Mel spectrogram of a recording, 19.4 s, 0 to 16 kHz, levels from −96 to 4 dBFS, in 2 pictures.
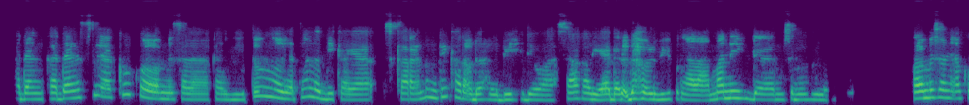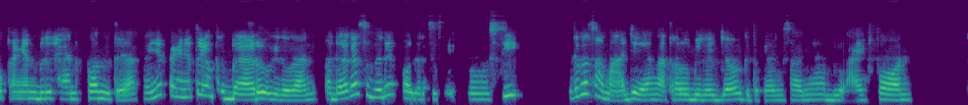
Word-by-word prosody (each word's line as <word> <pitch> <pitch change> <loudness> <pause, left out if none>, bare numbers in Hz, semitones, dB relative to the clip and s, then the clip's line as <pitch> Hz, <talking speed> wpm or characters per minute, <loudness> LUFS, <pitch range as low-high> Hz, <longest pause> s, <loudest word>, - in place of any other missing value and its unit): kadang-kadang 215 +3 +1
sih 345 -1 -5
aku 335 +7 -3
kalau 255 -7 +4
misalnya 100 - -2
kayak 200 -1 -4
gitu 190 +1 -5 0.2
melihatnya 255 +2 +1
lebih 205 -3 0
kayak 190 -1 -1
sekarang 205 0 -2
tuh 280 - -3
mungkin 290 +4 -2
karena 255 -4 +1
udah 200 0 0
lebih 190 +2 0
dewasa 185 +2 -3
kali 210 -2 +2
ya 195 - +4
dan 195 - +6
udah 220 +1 +5
lebih 195 +1 0
pengalaman 185 +3 +2
nih 250 - +4
dari 195 -2 -2
sebelum-sebelum. 190 -2 -4 0.8
Kalau 235 +1 +7
misalnya 260 -1 +2
aku 250 - -3
pengen 235 0 -1
beli 225 +1 +1
handphone 215 +2 +2
gitu 210 - -1
ya 190 - 0
kayaknya 235 +11 -2
pengennya 285 -4 -1
tuh 400 - +3
yang 340 - 0
terbaru 210 -2 +5
gitu 180 -2 +2
kan 175 +1 +2 0.2
padahal 210 +3 +2
kan 375 - +1
sebenarnya 315 +3 0
kalau 235 - +2
dari 200 - -7
sisi 205 - -11 0.2
fungsi, 205 +9 -2 0.6
itu - - -3
kan 395 - +4
sama 245 -8 -1
aja 220 - +3
ya 185 -2 +2
nggak 190 - -2
terlalu 190 0 0
beda 180 - -2
jauh 185 +2 +2
gitu 185 -4 -7
kayak 175 0 -5
misalnya 180 +1 -6
beli 175 0 -3 0.2
iPhone, 185 +1 +1 0.6
karena - - -44
210 Hz, 195 wpm, -27 LUFS, 190-240 Hz, 0.8 s, Kalau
